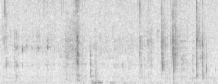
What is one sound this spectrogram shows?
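Utensils clink against dishes.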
